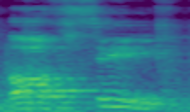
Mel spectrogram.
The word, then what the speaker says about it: office: So for those who don't know, the Brazilians very often with that word they will have one syllable and they will say office, or they will have 3 syllables and say office, but it has 2 syllables, Tachi.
